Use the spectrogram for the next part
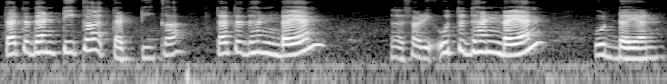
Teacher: ता के बाद यदि टा डा हो तो त टा डा में बदल जाता है। यानी ता के बाद टा है तो टा में बदल गया, और अगर ता के बाद डा आ गया तो डा में बदल गया।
